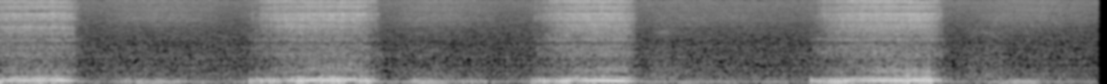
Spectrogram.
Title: Nitro snoring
